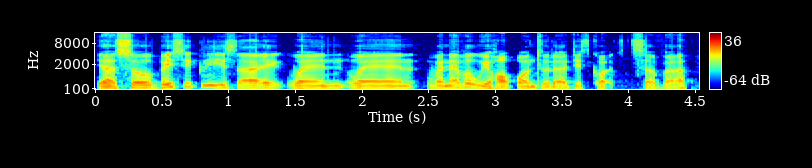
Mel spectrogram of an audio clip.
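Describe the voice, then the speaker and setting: A man's voice: mid-range voice, fairly quick, dry recording, clean studio sound. A man hosting a podcast, chatting in a friendly, hesitant way with frequent restarts and fillers. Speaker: podcast host. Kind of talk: casual podcast conversation.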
